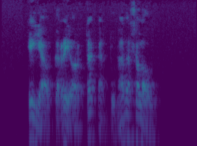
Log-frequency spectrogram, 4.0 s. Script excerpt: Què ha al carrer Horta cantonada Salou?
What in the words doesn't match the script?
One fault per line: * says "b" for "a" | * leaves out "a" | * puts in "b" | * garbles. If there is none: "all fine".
* puts in "hi"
